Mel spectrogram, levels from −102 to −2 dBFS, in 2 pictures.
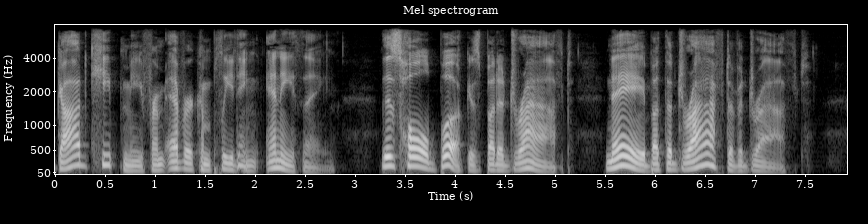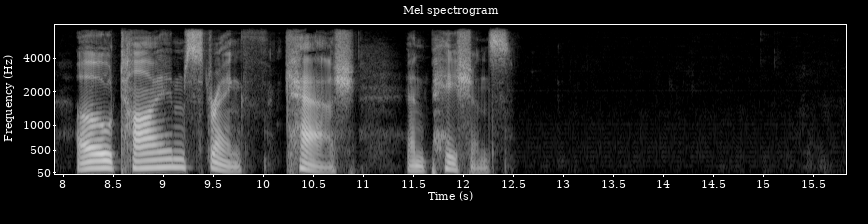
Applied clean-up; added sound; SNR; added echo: none; none; none; none.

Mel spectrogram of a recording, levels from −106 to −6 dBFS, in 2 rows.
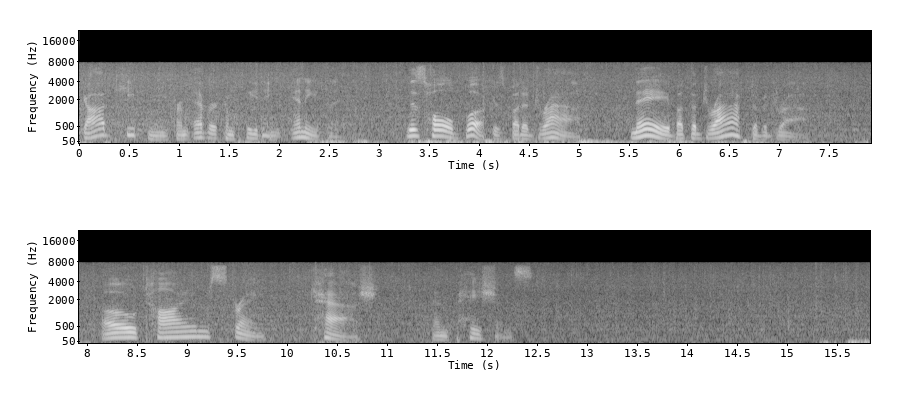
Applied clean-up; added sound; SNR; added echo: none; Rain; 8 dB; none.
